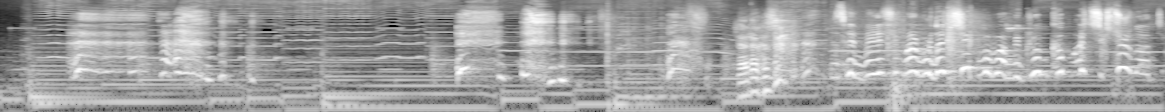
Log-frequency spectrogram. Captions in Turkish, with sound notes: [Ağlıyor] [Kapı Açılıyor] Lara, kızım. Senin ne işin var burada? Çık babam mikrop kapar, çık şuradan.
